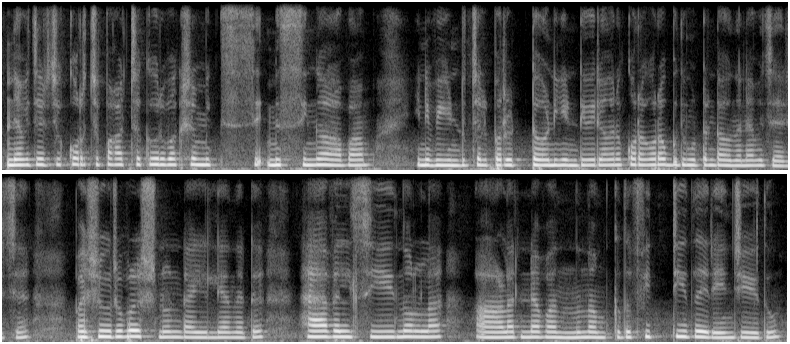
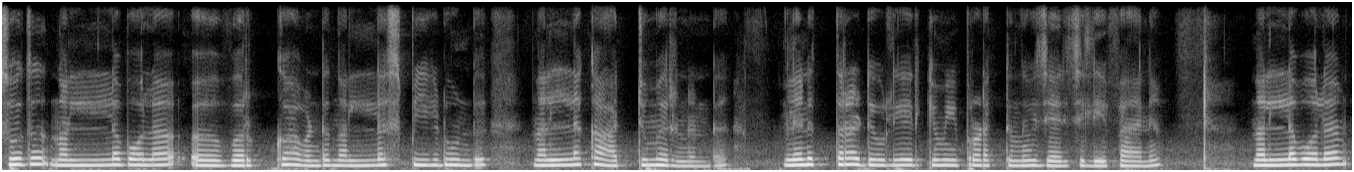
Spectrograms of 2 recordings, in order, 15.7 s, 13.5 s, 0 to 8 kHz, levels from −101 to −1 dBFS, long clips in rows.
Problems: none marked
